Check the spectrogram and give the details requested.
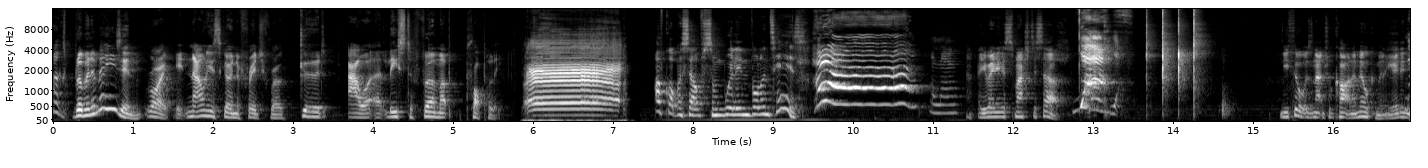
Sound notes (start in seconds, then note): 5.9 cow mooing; 13.6 clapping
